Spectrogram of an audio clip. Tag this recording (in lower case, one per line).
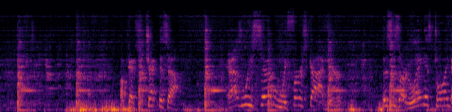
speech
